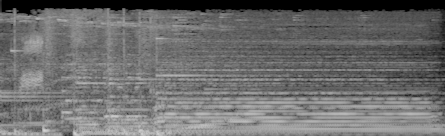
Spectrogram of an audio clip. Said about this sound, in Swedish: Det ringer! Det ringer!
